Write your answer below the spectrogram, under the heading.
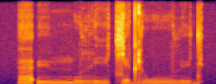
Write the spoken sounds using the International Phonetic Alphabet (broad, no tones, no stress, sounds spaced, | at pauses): æ ʔ yː mː u r iː t͡ɕ e d ɖ ɯ w uː l y d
